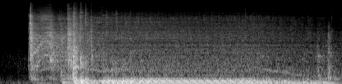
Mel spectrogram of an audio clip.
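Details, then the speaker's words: 2009 Harley-Davidson Road King: this start is clean, one quick crank into an even V-twin idle with no starter clunk. Other starts give an intermittent horrible clunk, not only when hot; the starter clutch or compensator is suspected. "Now that sounded pretty good."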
